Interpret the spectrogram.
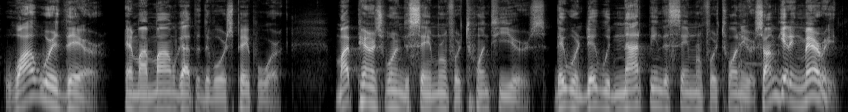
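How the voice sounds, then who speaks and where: A man in his forties from Iran, a native Assyrian speaker, telling stories as a podcast guest in a studio, animated and joking. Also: on the low side, breathy edge. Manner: animated storyteller, quick asides and self-deprecating jokes. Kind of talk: casual interview storytelling. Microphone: studio mic with headphones.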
